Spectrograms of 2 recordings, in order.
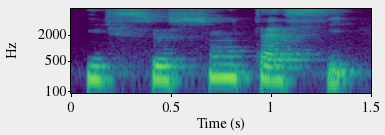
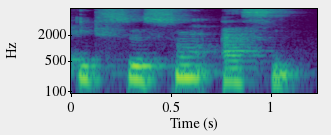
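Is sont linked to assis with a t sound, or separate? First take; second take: linked; separate. First: The t of sont links into assis. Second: Sont and assis are said without linking. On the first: "So I'm making the liaison here" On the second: "It's optional, so you could also say"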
